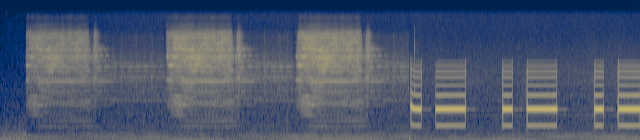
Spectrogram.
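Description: A telephone line tone sounds after the call has been cut off. Three long bursts of hiss come first, then the tone repeats as three pairs of short and longer steady beeps with silent gaps between them.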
